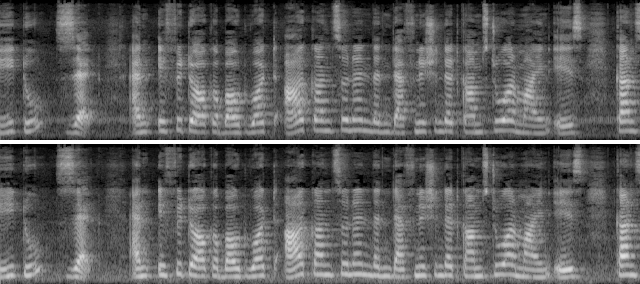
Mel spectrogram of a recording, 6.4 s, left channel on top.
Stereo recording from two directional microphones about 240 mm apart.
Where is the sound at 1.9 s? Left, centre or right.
Left.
